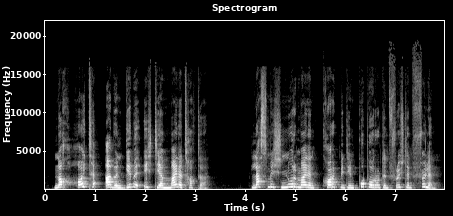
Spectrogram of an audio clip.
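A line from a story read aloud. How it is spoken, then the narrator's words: Calling out. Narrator (German): rief Nandi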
